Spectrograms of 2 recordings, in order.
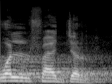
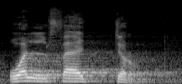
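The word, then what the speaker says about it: والفجر: Ro itu jangan dihilangkan. Termasuk wal fajr ya. Kadang-kadang wal faj ya salah rnya hilang. Wal fajr itu bacanya seperti itu.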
